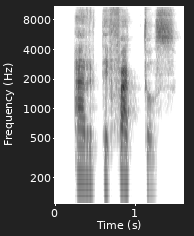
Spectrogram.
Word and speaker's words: artefactos: Ojo, artefacto tiene una C en el medio de la palabra y la pronunciamos, repítelo, artefactos.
